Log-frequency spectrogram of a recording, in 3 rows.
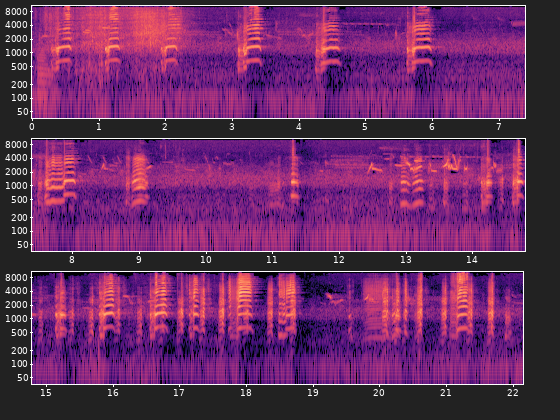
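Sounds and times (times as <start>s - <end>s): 
Canada goose: 0.2s - 2.3s, 3.0s - 3.5s, 4.2s - 4.7s, 5.6s - 6.1s, 7.5s - 8.2s, 8.7s - 9.2s, 10.9s - 12.1s, 12.7s - 18.8s, 19.5s - 22.1s.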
